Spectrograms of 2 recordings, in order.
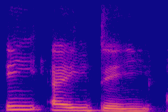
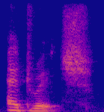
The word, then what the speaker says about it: Eadric: I mean, it's spelled Eadric. I'll get onto his so-called surname in a second. But basically, at the end of Old English names, if there's a C, it tends to be pronounced ch rather than a hard ch. And at the beginning, you might think, okay, so that's Eadric. But actually, the EA is the same way that the names we still use today were spelt.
